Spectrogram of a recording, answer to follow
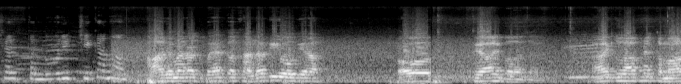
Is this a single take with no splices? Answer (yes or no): no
